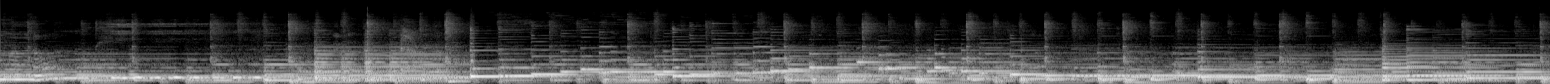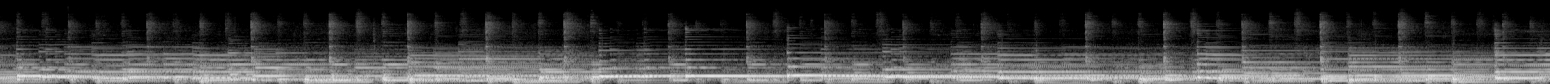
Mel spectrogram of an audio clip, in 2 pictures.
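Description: Yamaha electronic keyboard playing an instrumental interlude: a piano-voiced melody and chords over a steady accompaniment beat.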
